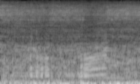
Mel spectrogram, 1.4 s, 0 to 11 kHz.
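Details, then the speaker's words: Piaggio Typhoon two-stroke scooter after a carburetor upgrade and new spark plug, cruising while still cold (under 200 degrees, about 170): steady, even drone with no bogging, popping or hesitation; carburetion sounds right, normal running. "it feels good right now, the carb. As you can hear, the carb feels really good."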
